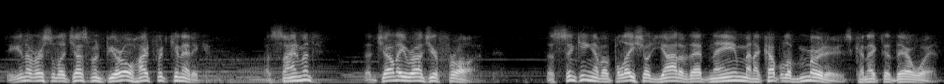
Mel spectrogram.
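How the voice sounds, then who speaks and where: A man's voice: fairly high pitch, very animated, a little fast. An American man playing a wry, hard-boiled freelance insurance investigator in clipped, confiding 1950s radio detective style. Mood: brisk, official. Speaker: lead actor and narrator. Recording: muffled vintage radio recording with music.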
